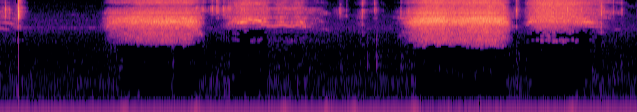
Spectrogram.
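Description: Breathing close to the microphone: two pairs of in-and-out breaths of about a second each, airy with a faint whistle. A few soft keyboard clicks fall near the start and in the middle.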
